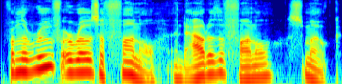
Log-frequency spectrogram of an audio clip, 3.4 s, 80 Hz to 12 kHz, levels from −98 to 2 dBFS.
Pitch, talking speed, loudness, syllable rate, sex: 145 Hz, 210 wpm, -16 LUFS, 5.2 syllables/s, male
